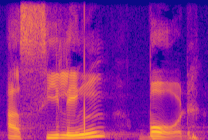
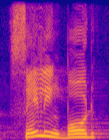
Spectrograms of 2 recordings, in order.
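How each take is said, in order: First: The first word sounds like 'sealing'. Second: The first word sounds like 'sailing'. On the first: The speaker calls it right. "You say a sealing board" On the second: The speaker calls it wrong. "Some people find themselves saying sailing board"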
